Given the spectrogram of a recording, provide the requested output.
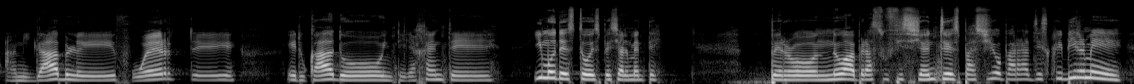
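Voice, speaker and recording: A woman's voice: medium pitch, steady tone, slow, darkish tone, clear, resonant tone, no room sound, clean studio sound, close to an everyday voice. A woman acting the part of a vain, lovesick middle-aged Spanish knight, pompous and boastful, in a student radio comedy.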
